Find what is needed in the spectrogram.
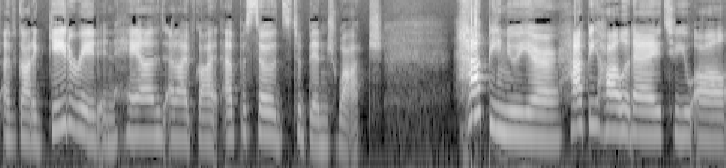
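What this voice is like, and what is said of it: Tired, hoarse, fading voice. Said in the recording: “I am out of energy and losing my voice.”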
